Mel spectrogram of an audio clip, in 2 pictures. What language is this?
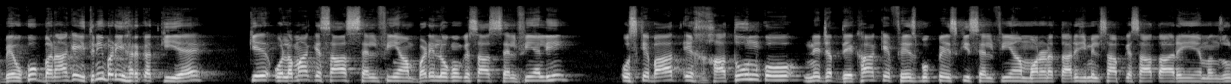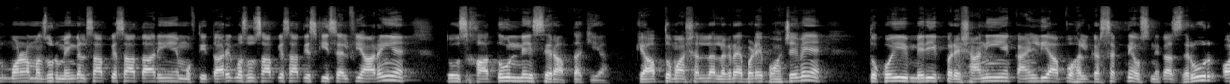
Urdu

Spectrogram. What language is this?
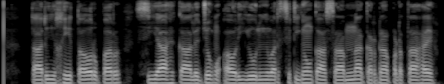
Urdu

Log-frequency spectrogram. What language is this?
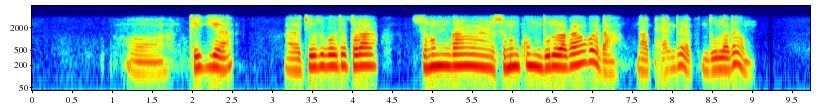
Santali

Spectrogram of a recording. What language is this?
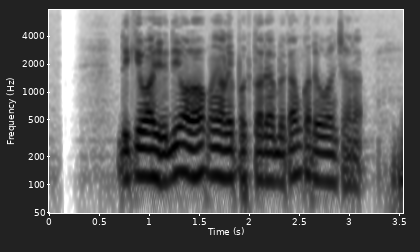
Sundanese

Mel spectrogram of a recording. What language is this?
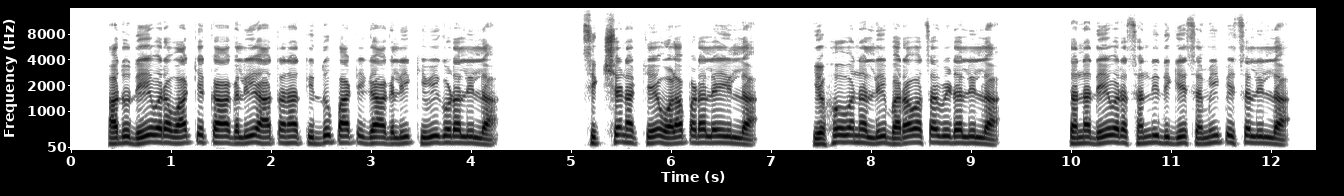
Kannada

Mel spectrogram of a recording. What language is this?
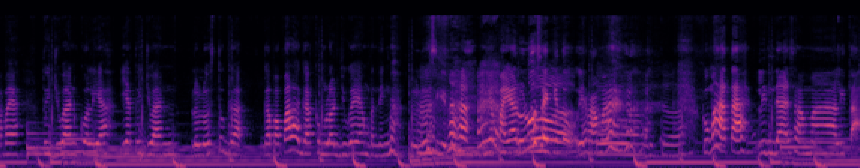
Indonesian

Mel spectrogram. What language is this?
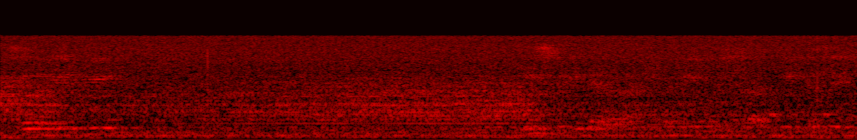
Maithili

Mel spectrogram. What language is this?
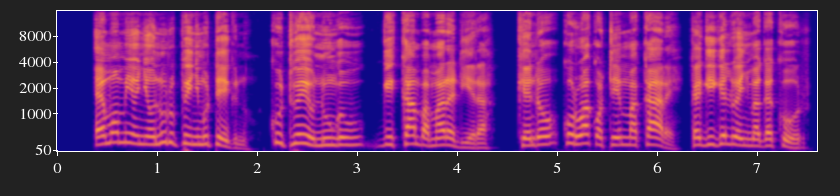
Luo (Kenya and Tanzania)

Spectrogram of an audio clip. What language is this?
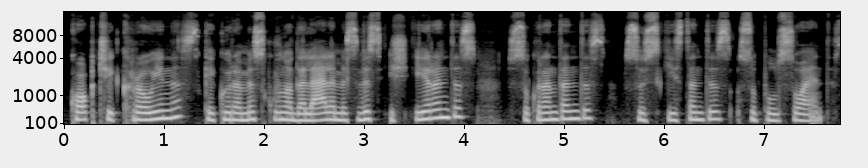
Lithuanian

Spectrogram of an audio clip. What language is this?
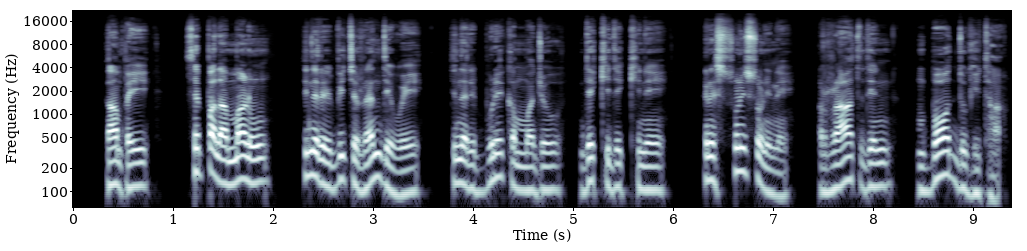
Bilaspuri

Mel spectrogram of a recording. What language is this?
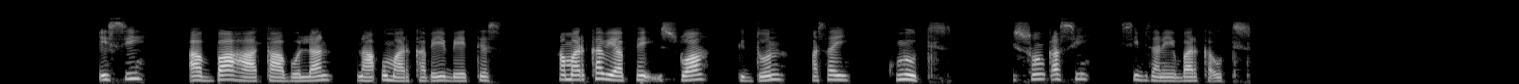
Wolaytta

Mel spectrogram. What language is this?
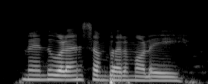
Gujarati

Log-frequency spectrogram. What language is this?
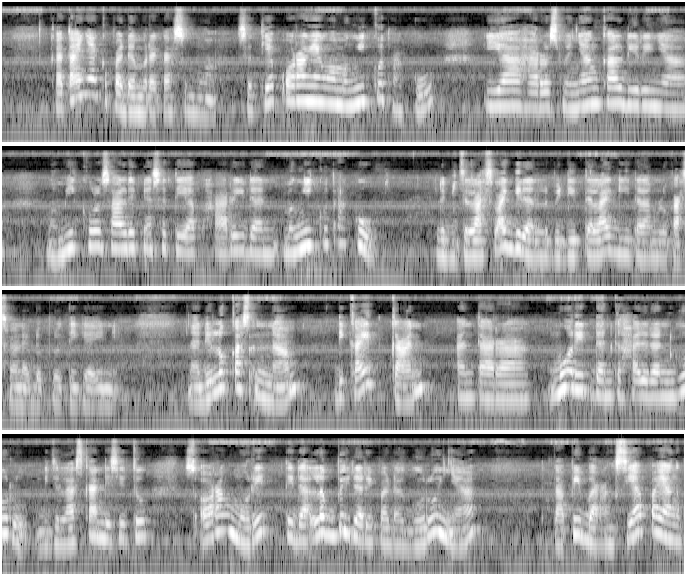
Indonesian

